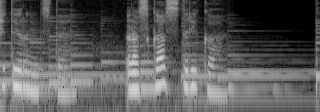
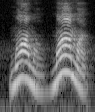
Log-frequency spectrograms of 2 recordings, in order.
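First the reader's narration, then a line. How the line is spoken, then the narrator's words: Shouting. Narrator (Russian): закричал он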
